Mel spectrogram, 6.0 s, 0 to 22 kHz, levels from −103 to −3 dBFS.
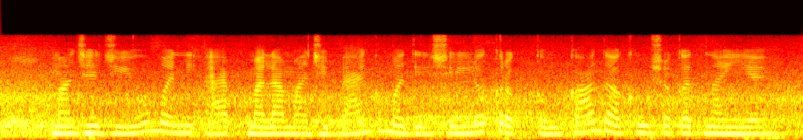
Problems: constant background noise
